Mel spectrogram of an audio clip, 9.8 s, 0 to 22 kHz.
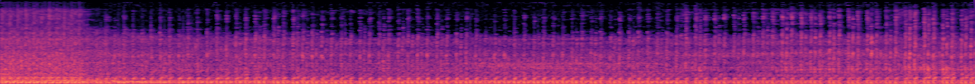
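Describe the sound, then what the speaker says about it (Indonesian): A Harley-Davidson Sportster 48 cafe-racer-style motorcycle idling up close, its engine a loud, steady low-pitched throb with rapid even firing pulses and mechanical clatter that carries on unbroken, with no voices. "Jadi hari ini kita pakai Sportster 48 kita nih, motor santai, cafe racer"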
